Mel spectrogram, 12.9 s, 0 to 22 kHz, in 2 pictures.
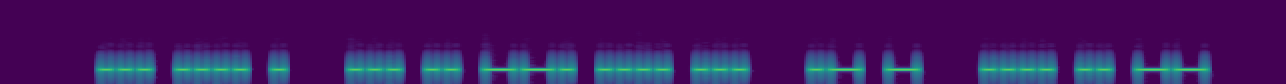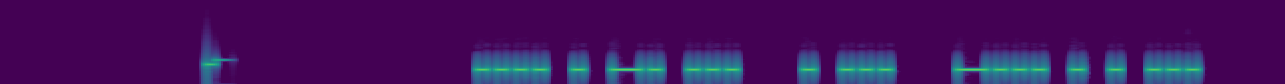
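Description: Morse code at 25 words per minute: a steady mid-pitched tone keyed rapidly into dots and dashes, in two runs separated by a pause with one brief click in between.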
